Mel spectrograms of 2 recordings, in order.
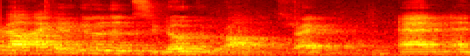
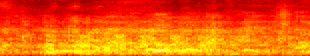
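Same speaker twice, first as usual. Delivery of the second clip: laugh; 12 semitones higher than usual. Real, not acted. Teacher laughs at own joke.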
